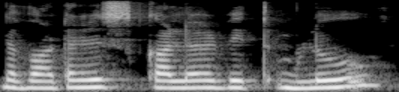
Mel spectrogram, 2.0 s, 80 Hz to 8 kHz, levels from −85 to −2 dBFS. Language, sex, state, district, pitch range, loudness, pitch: English, female, Telangana, Hyderabad, 220-240 Hz, -14 LUFS, 225 Hz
